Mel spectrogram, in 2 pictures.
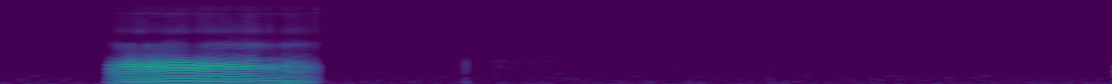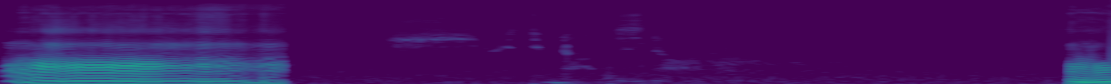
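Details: Snoring: two loud, rattling, voiced snores about five seconds apart in a quiet room, with faint movement noise between them.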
